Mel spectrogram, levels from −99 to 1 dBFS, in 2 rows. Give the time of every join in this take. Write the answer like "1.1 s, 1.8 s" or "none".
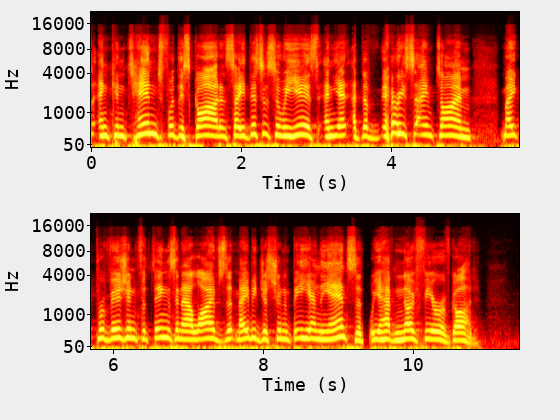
9.3 s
